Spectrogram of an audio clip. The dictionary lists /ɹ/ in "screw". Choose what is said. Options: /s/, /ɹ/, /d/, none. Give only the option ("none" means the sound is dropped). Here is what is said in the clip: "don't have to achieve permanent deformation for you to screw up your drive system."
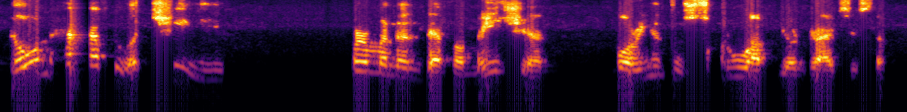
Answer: /ɹ/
